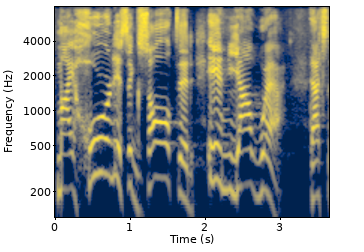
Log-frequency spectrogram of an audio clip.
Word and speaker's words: Yahweh: covenant name that he revealed to Moses most scholars believe it's pronounced a reverent breathy Yahweh is translated in our English Bible simply as Lord, capital L, capital O, capital R, capital D.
